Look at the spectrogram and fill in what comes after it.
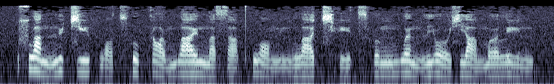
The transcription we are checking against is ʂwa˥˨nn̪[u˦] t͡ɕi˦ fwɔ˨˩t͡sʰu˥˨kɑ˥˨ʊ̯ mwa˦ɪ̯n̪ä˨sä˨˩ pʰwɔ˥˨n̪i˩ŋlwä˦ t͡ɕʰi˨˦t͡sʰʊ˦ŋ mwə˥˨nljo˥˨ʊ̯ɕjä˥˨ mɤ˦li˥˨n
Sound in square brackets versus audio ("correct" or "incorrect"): incorrect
